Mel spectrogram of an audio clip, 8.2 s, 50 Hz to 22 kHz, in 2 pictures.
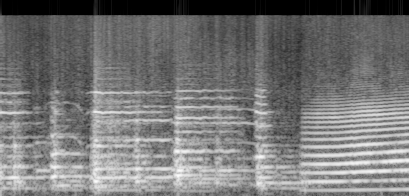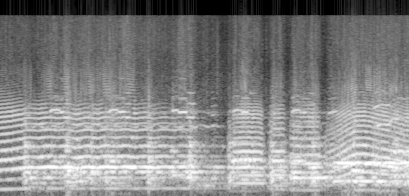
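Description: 1921 acoustic-era jazz dance-band recording on a Victor shellac 78 playing a fox trot, with brass and reeds. About three seconds in, a brass note slides down and is held, and near the end a slide rises.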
